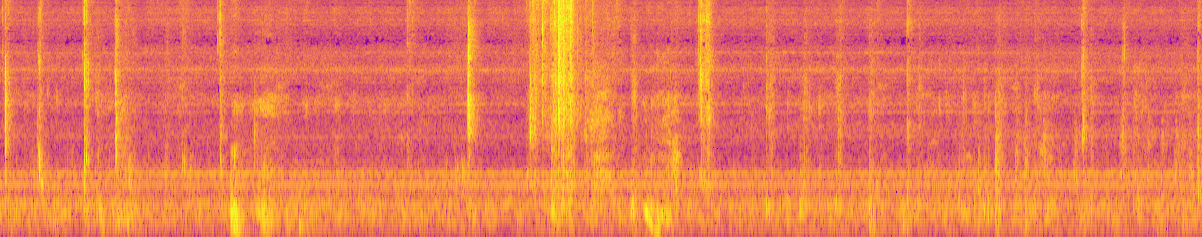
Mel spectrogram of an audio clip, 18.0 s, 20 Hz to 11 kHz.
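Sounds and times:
taco shell crunching: 7.9 - 9.6, 10.4 - 10.8, 11.4 - 13.8.

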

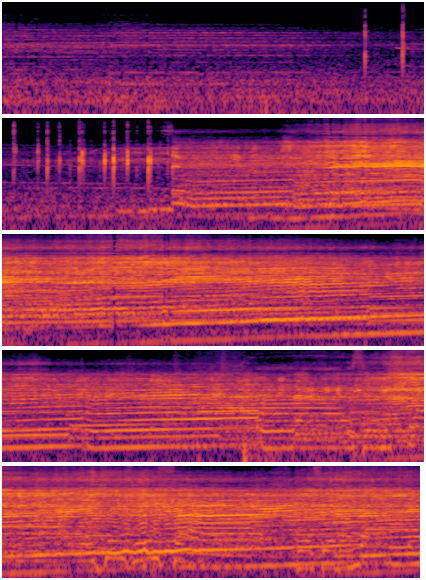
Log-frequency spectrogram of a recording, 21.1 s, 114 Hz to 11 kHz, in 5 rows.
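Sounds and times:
racing motorcycle engines accelerating: 5.8 - 21.0.

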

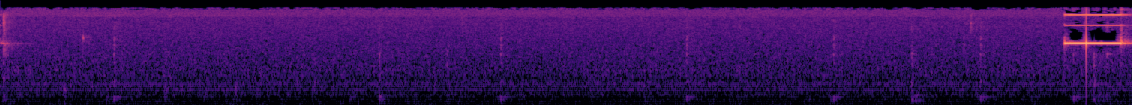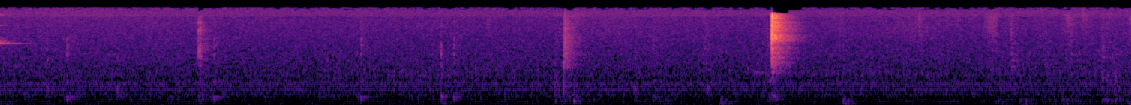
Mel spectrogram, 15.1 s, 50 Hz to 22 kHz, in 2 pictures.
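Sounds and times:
clock ticking faintly: 4.5 - 4.8, 5.4 - 6.7, 7.9 - 10.8.

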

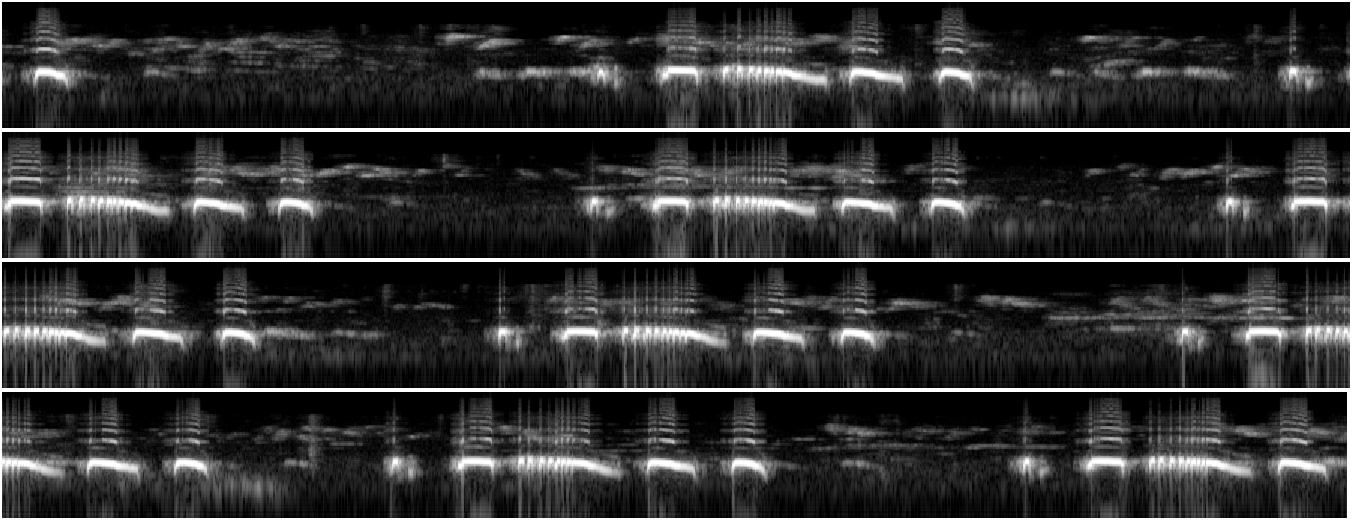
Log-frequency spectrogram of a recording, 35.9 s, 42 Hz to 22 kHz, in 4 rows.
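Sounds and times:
dove cooing: 0.0 - 0.7, 3.2 - 11.6, 12.8 - 15.6, 17.1 - 20.5, 21.2 - 24.0, 25.0 - 32.9, 33.6 - 35.9.

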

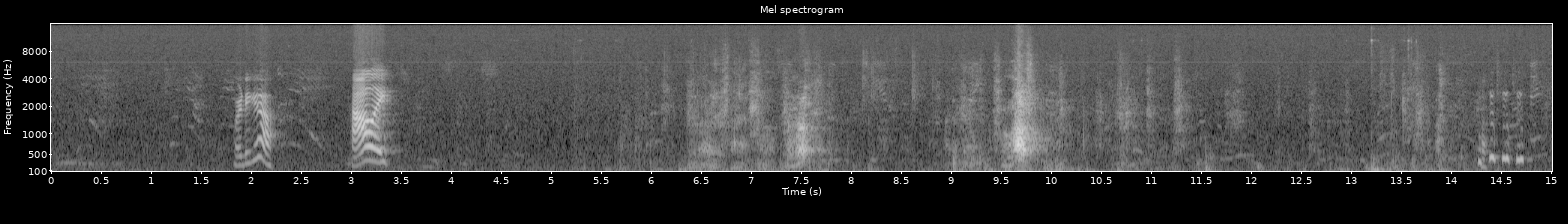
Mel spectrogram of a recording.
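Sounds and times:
dog barking and yipping: 6.6 - 7.8, 9.5 - 10.1.

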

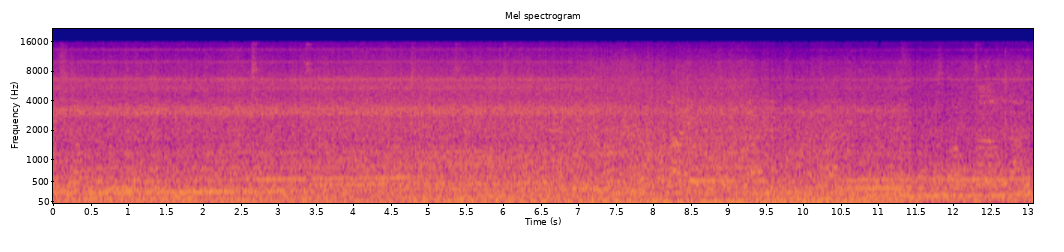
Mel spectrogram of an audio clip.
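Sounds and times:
train wheel and running noise: 0.0 - 13.0.

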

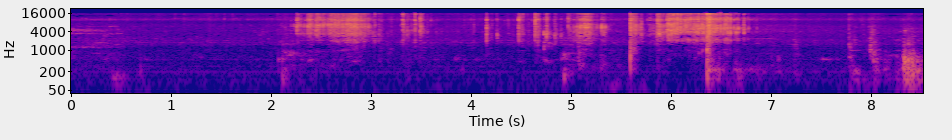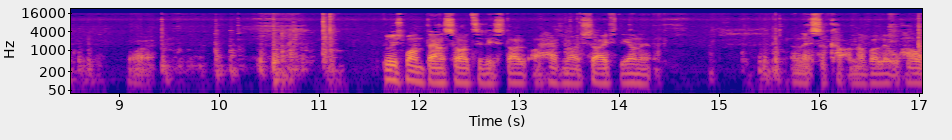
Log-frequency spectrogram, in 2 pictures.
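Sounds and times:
bbs rattling in shaken bottle: 2.2 - 6.8.

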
